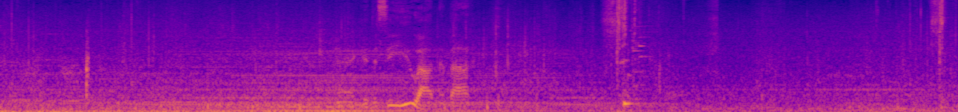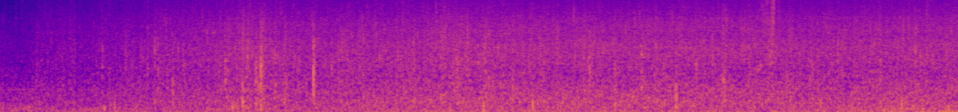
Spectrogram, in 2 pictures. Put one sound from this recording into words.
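Footsteps crunch slowly over gritty ground.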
